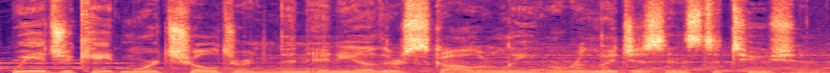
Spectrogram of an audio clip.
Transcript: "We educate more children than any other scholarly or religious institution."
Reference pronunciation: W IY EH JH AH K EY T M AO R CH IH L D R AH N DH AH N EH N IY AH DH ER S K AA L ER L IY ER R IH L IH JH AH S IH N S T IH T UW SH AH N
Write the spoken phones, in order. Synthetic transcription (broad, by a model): W IY EH JH AH K EY T M AO R CH IH L D R AH N DH AH N EH N IY AH DH ER S K AA L ER L IY ER R IH L IH JH AH S IH N S T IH T UW SH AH N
